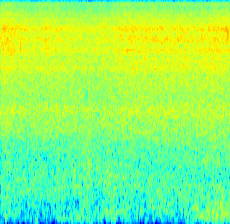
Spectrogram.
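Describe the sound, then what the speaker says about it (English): A constant loud hiss and rush of heavy rain and wind from Hurricane Milton sweeps through the whole stretch with no breaks or voices. "This is the sound of Milton, and it's gotten really intense."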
